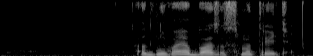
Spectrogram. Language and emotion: Russian, neutral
